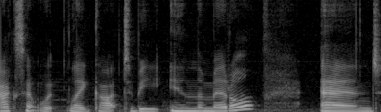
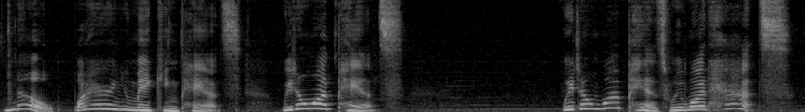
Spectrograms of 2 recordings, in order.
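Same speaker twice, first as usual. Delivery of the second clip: much higher, whiny protest; exasperated whine; 8 semitones higher than usual. Real, not acted. Streamer scolding colonist for making pants, high exasperated whine. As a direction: whine like a fed-up boss at a worker.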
